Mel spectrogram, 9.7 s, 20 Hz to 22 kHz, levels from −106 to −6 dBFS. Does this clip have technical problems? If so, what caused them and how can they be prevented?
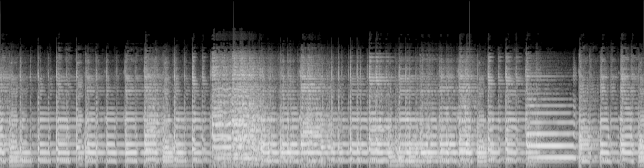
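Yes. A second, slower capture path was likely mixed in, causing a doubled audio track from 3.5 to 7.04 s: an equally loud, dry copy trailing by about a tenth of a second, starting and stopping abruptly. Route each source through a single capture path and check edits so no overlapping duplicate remains in the mix.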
